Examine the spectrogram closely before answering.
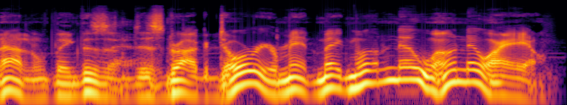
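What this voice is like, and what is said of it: Put-on southern accent. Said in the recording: “Every time you put on a southern accent”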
